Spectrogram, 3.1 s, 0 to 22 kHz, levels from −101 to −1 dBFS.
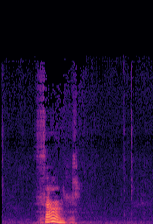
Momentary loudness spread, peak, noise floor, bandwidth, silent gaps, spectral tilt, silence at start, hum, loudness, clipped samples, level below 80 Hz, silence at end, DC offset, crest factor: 23 LU; -10 dBFS; -65 dBFS; 16 kHz; none; -6 dB/octave; 0.8 s; none; -26 LUFS; under 0.1%; -70 dBFS; 1.55 s; under 0.1%; 22 dB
